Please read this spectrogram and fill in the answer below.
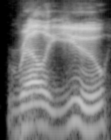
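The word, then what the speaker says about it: ReLU: There are multiple hidden layers like convolution layer rel u is how that is pronounced and that's the rectified linear unit that has to do with the activation function that's used.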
